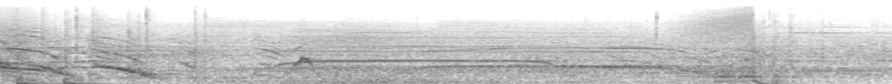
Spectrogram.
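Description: A team of women players cheering and whooping after their pre-game chant. The loud group yell trails off within the first second, then quieter drawn-out whoops carry on.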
